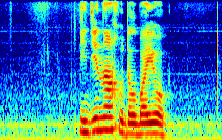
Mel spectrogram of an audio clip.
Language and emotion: Russian, angry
